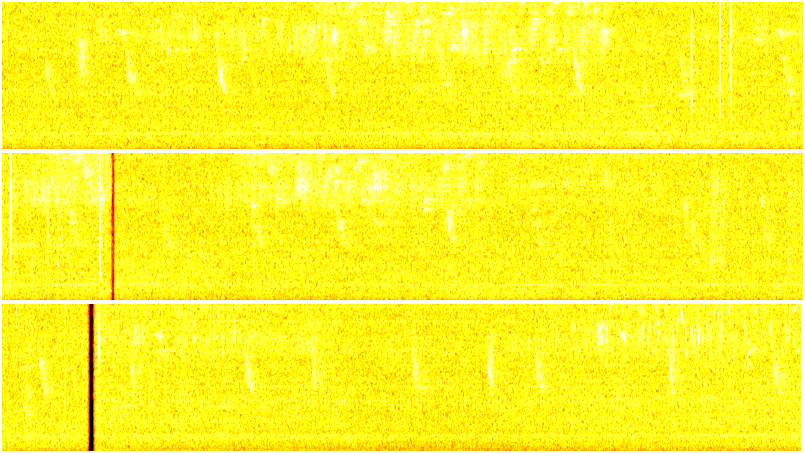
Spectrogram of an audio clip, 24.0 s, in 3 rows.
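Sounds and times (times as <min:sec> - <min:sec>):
steady hiss: 0:00.0 - 0:24.0
small birds chirping and twittering: 0:00.2 - 0:24.0
sharp clicks: 0:06.9 - 0:07.4, 0:08.1 - 0:09.1.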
